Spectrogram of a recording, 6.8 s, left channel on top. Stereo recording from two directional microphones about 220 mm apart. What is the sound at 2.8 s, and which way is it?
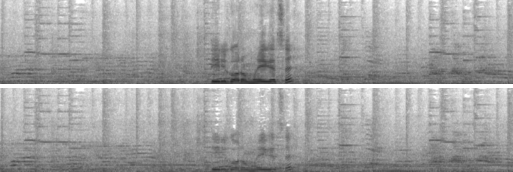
Speech, 35° left (ahead or behind).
